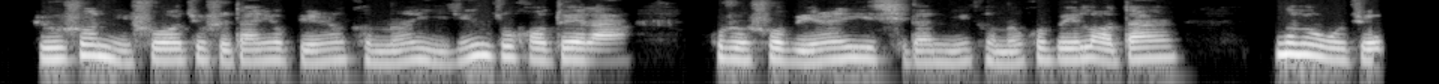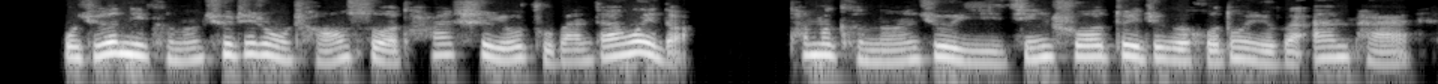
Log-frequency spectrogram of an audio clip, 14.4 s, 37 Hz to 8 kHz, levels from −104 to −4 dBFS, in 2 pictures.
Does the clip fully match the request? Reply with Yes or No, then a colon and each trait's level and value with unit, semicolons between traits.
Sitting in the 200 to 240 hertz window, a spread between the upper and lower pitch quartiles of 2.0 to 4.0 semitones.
No: medium, 185 Hz; average, 3.5 semitones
